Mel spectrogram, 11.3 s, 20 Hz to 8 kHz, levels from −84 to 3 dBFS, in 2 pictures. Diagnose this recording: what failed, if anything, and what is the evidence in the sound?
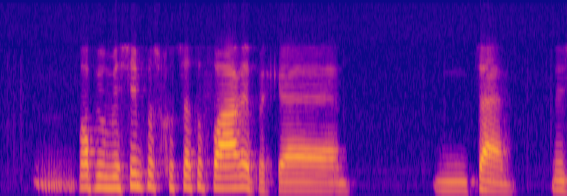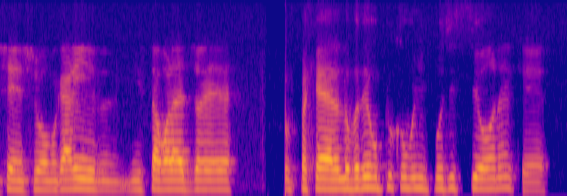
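What failed is the capture end, and it looks like an input switched to a poorer device. From the start up to 8.52 s the speech is boxy, with nothing above 3.8 kHz, and the background noise sits about 45 dB under the speech. Then a 200 ms gap, and it opens up to the full 8 kHz the G.722 call path carries, with no real jump in level. That is most likely the system falling back to a narrowband mic or headset profile, then recovering.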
